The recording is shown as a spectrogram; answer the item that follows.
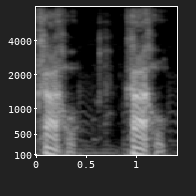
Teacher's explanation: the RR in the middle of a word is pronounced like an H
